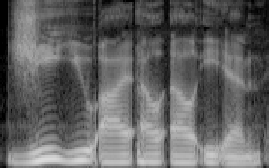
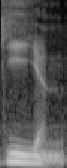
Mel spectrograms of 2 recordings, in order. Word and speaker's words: Guillen: HARVEY GUILLEN. It's pronounced Guillen. Like guillotine.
